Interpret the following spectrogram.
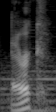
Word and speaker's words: Aric: So Celeste, with my reminder, would you like to tell the others about Eric? It's spelled ARIC.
